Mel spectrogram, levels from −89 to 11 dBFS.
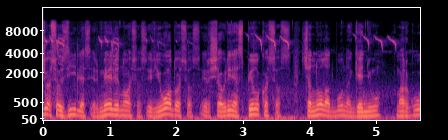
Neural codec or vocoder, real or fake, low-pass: none; real; 10.8 kHz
